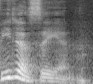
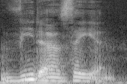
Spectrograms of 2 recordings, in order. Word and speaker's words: Wiedersehen: Auf Wiedersehen is the next word. It's a long one. And be tricky about that first letter in Wiedersehen. That's not a vowel, that's a V. Sounds like V. Auf Wiedersehen.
